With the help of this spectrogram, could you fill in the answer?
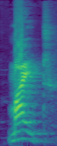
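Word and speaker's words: might: Sound आती है, लेकिन जीएच साइलेंट भी रहता है, अर्थात फै साउंड नहीं भी आती। जैसे दो एग्जांपल हमने लिखे हैं राइट और माइट। अब देखिए इसमें माइट इतना ही बोला जा रहा है, राइट इतना ही बोला जा रहा है, इसमें भी जीएच साइलेंट है, इसमें भी जीएच साइलेंट है।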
